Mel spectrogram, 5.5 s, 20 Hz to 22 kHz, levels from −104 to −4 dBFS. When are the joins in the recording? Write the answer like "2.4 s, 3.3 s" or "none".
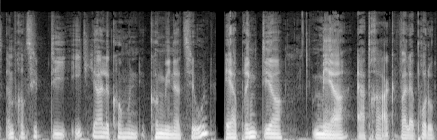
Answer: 2.7 s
